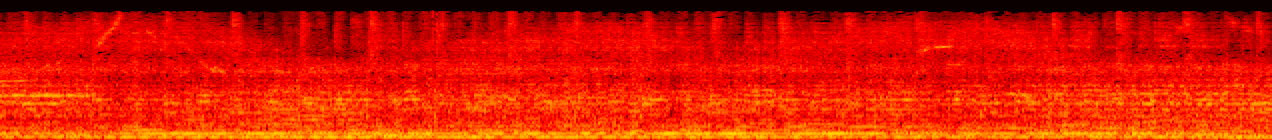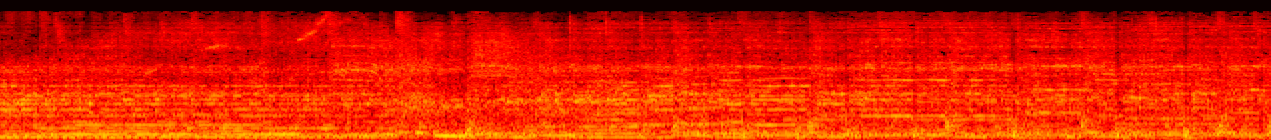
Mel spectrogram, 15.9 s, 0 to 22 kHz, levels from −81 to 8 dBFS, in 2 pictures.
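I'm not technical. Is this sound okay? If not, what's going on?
Yes, the sound seems fine: nothing stood out as a problem when I listened.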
